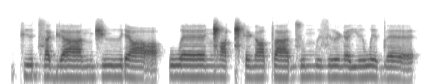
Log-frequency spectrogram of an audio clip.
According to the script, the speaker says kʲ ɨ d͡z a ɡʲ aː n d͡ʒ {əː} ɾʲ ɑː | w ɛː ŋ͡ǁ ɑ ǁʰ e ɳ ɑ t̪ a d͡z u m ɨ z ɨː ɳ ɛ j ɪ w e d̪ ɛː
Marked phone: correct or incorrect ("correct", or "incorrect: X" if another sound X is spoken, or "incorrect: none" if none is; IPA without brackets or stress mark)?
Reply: incorrect: ɨː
